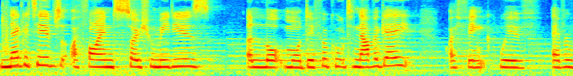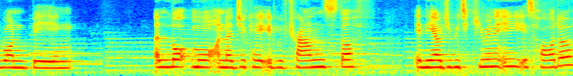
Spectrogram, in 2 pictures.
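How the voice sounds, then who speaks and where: A woman with a southern English accent talks fairly quickly at a high pitch while music plays in the background. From south east England. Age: 20s. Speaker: footballer. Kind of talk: personal testimony interview.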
